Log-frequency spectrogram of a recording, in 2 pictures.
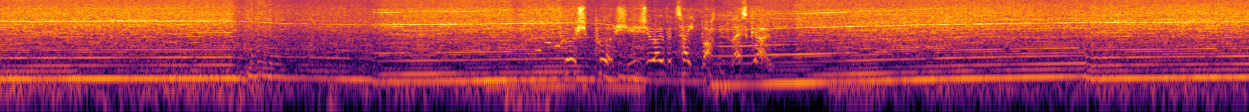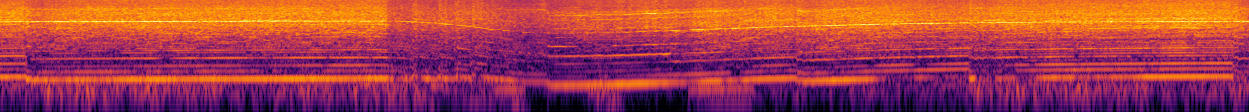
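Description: A racing car engine screams at high revs, dropping in pitch as it shifts down for corners and rising again as it speeds up.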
